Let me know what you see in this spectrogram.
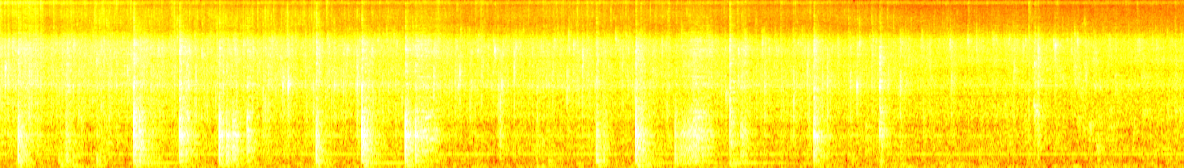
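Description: Chopped garlic and ginger frying in hot oil in a metal kadai with a steady sizzle. A perforated steel ladle stirs and scrapes against the pan, making irregular clicks and knocks that come more often in the first part.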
